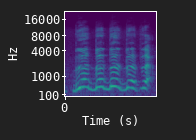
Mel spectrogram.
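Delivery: bouncing run of "blah blah blah"; tongue-tied babble. Real, not acted. Vlogger losing the sentence midway, playful tongue-tied babble. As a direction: babble to shake off jumbled words.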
